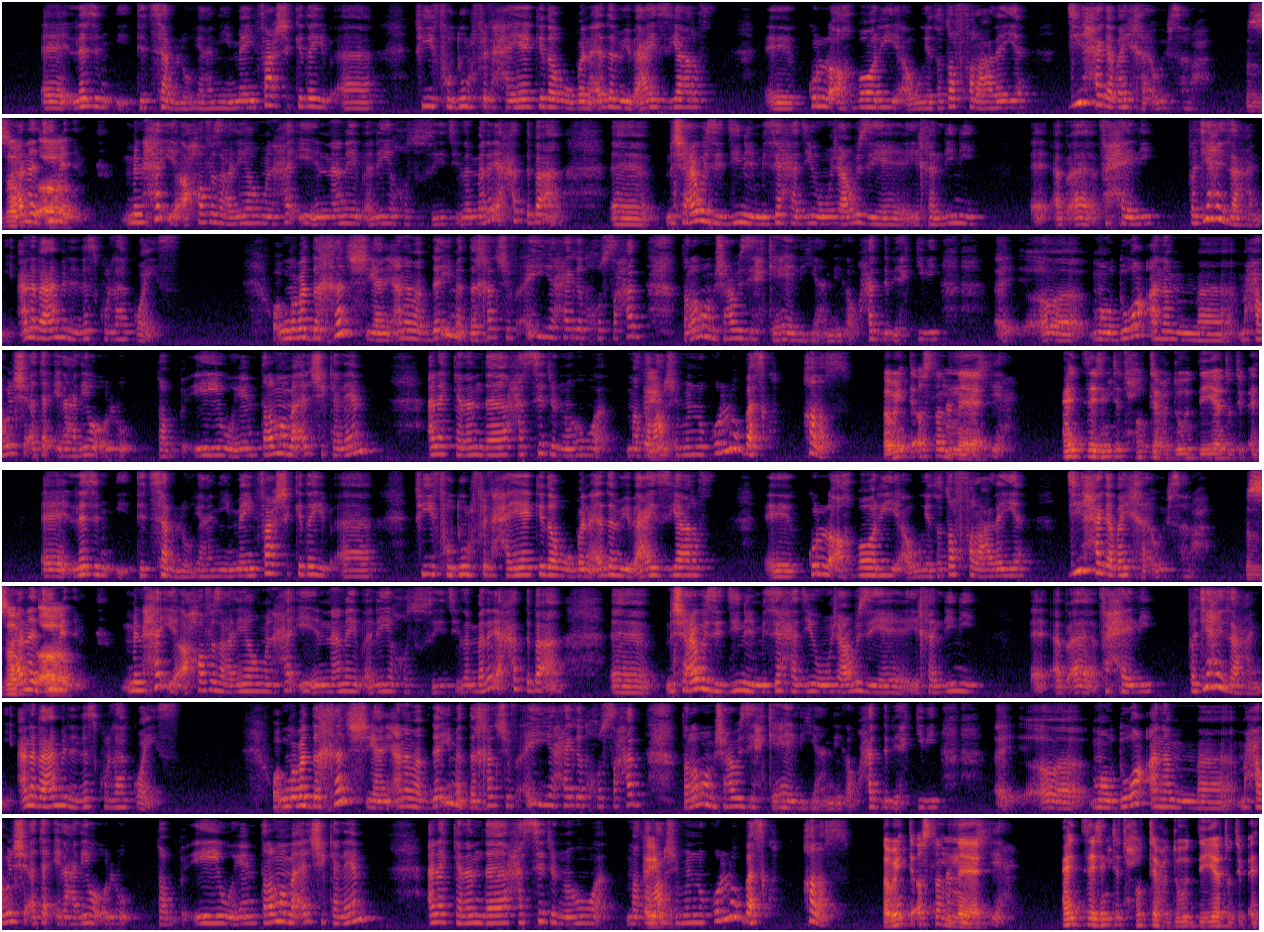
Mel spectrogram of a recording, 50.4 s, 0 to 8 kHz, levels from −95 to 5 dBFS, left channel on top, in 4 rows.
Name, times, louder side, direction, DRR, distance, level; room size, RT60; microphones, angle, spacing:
voice 1, 0.4-7.1 7.4-10.2 10.7-12.1 12.7-13.3 13.8-22.3 22.9-24.1 24.5-26.9 27.6-39.0 39.4-41.4 41.7-45.4 45.8-46.3 47.2-47.9, right 2 dB, 15° right, 0.4 m, -38 dB
voice 2, 12.4-13.3 27.9-28.0 44.2-44.5 46.6-47.6 48.4-50.3, right 4 dB, 90° right, 0.5 m, -32 dB
2.5 x 2.3 x 2.3 m
head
